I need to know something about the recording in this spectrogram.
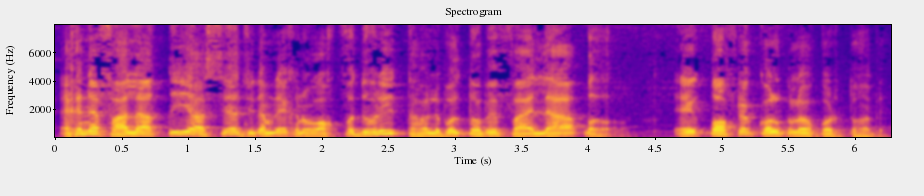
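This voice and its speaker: A man's voice: on the high side, moderate pace. A man with a Bangladeshi Bengali accent, a Quran teacher giving a word-by-word pronunciation lesson. He spells out syllables one by one, drawls the recited words and asks the listener to repeat after him.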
